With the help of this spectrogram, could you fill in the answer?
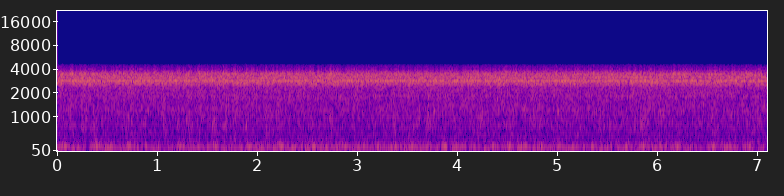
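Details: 1970 Camaro idling with a timing light showing RPM and a vacuum gauge attached: lumpy, uneven idle with an irregular low beat; rough idle, possible vacuum leak.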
